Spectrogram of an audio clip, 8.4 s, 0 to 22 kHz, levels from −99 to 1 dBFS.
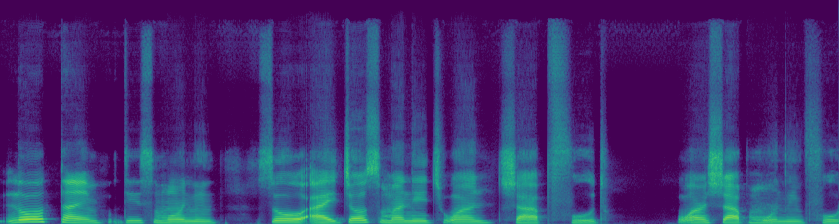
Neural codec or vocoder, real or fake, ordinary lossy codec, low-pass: autoencoder, 48 kHz, 32 numbers a frame, DAC-VAE, trained on Japanese speech; fake; none; none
